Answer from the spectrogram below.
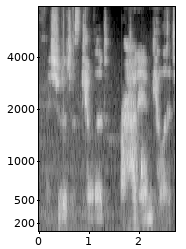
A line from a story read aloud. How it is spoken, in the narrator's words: Joseshu said quietly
